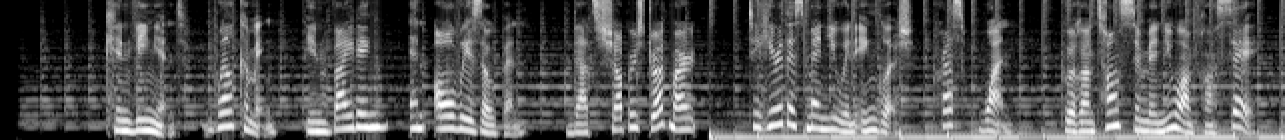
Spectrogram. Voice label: Telephony

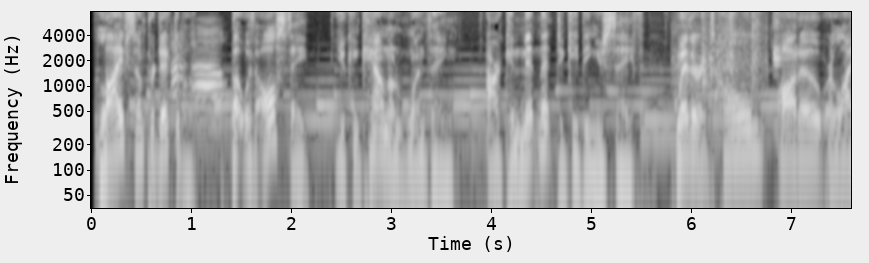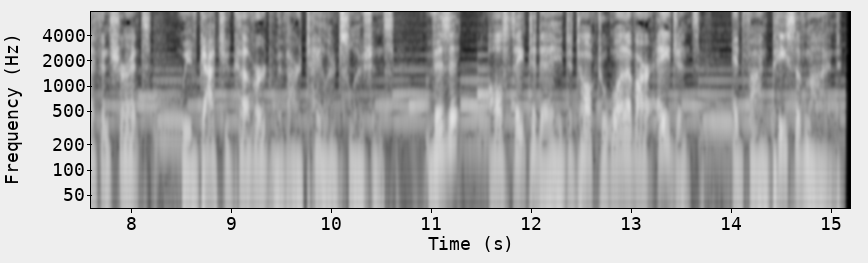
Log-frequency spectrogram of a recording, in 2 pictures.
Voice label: with music; AllState

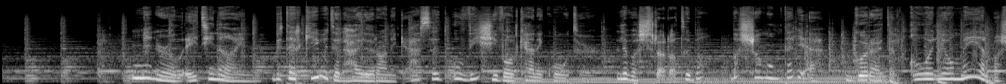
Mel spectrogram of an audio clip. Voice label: Egyptian Commercial; Showreel

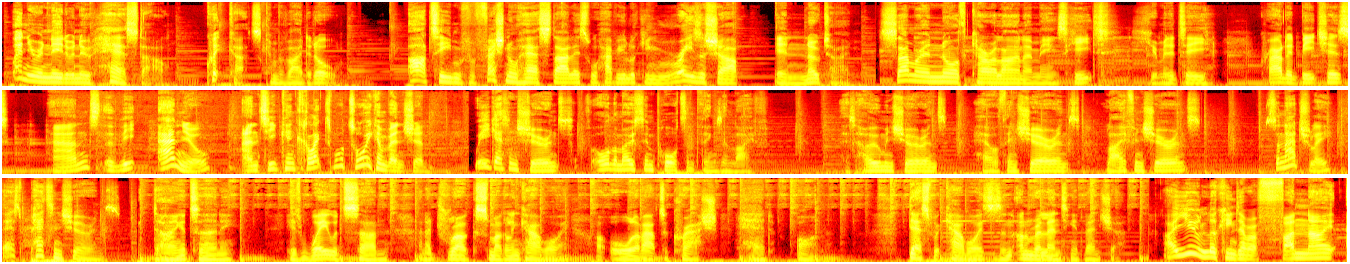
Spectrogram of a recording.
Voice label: Commercial; freelance voice over artist

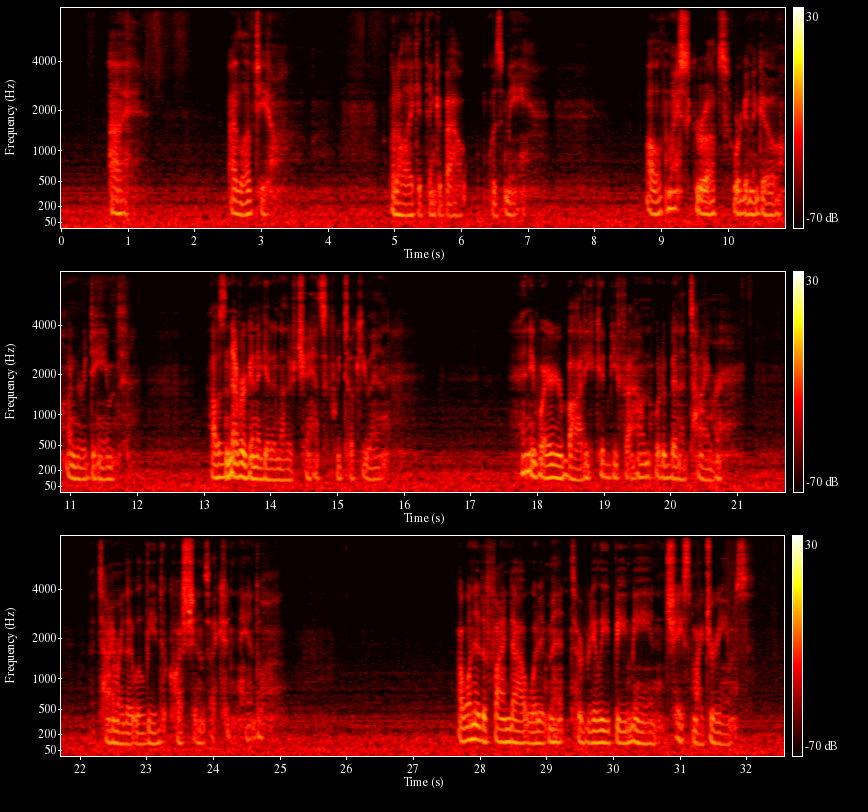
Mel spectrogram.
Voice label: emotional confession

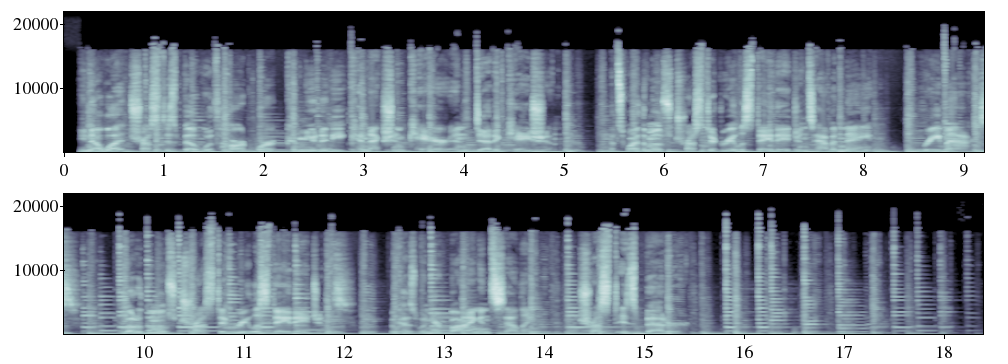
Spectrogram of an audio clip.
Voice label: VO Style Clear, Bright; Houston, TX

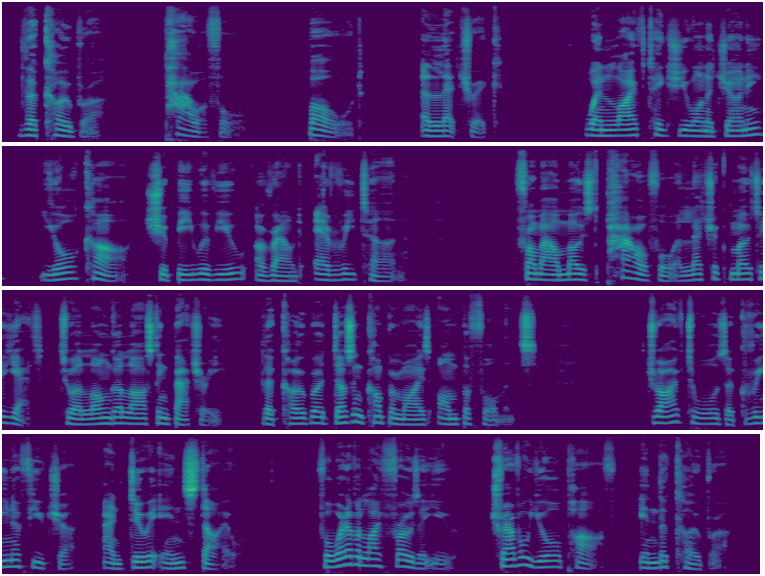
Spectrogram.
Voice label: car commercial

